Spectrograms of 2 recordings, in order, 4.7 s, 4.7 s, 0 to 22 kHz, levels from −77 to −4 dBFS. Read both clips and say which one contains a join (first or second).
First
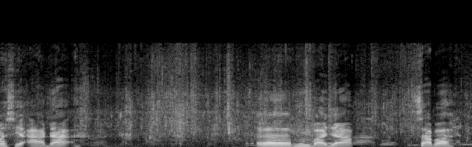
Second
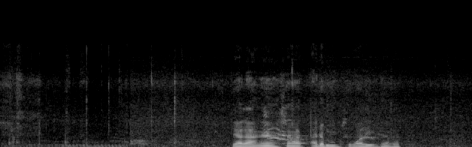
second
